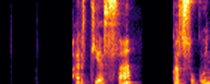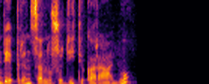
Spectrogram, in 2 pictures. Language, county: Lithuanian, Kaunas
